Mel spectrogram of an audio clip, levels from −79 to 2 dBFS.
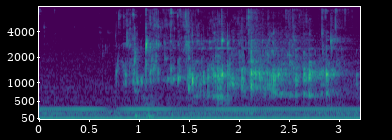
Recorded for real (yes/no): yes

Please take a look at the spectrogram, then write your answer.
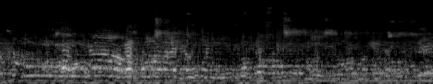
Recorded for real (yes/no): no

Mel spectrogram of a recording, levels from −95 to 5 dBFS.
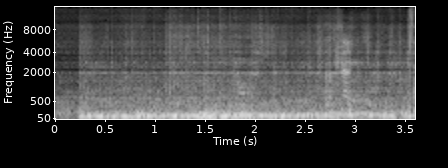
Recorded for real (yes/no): no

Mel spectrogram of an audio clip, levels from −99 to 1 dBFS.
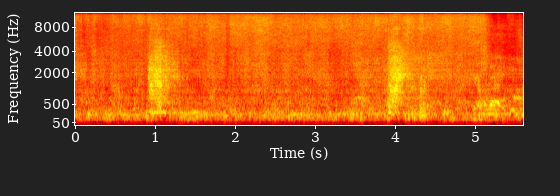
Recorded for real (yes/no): no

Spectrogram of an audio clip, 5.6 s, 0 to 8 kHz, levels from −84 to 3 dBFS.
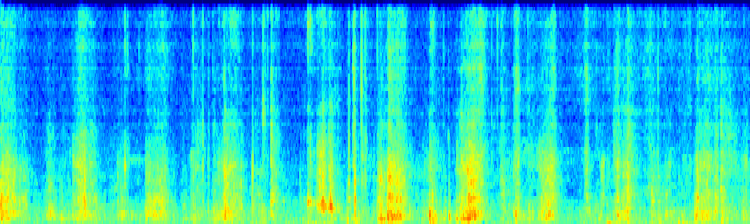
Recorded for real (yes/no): no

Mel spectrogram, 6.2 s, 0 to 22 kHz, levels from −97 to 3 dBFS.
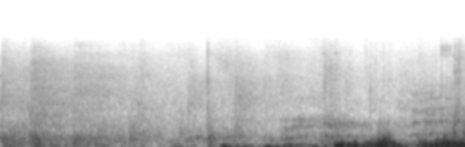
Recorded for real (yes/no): no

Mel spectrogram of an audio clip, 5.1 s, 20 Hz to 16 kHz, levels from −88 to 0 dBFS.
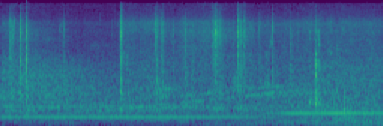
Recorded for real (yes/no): yes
